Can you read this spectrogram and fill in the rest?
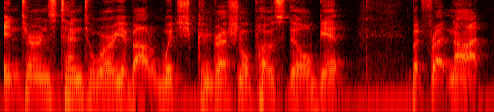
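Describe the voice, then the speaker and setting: A man's voice: fairly high pitch, fairly even intonation, moderate pace, close to an everyday voice. A man playing a painfully genuine old man, speaking formally and earnestly in a comedy table read.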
